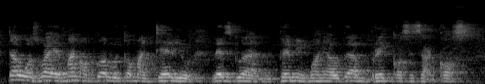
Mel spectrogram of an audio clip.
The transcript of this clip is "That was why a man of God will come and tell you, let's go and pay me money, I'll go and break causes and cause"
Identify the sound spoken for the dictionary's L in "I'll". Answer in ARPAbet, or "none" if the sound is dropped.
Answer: W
